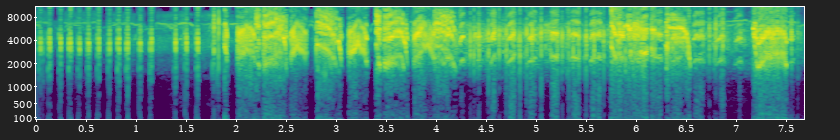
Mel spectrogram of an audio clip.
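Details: Swiftlet lure call, SP Neptunus style, played in the rainy season to draw swiftlets: a fast train of sharp clicks opens, then dense, harsh, high twittering chatter runs almost continuously, with a brief gap before a last loud burst.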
